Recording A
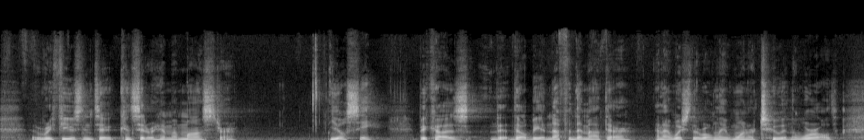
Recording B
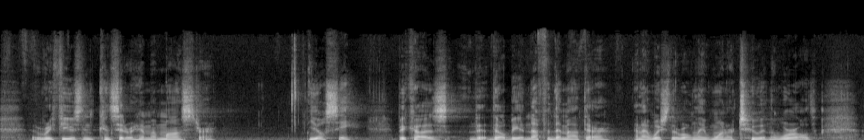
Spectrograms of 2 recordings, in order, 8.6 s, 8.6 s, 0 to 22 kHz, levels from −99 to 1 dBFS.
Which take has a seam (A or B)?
B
